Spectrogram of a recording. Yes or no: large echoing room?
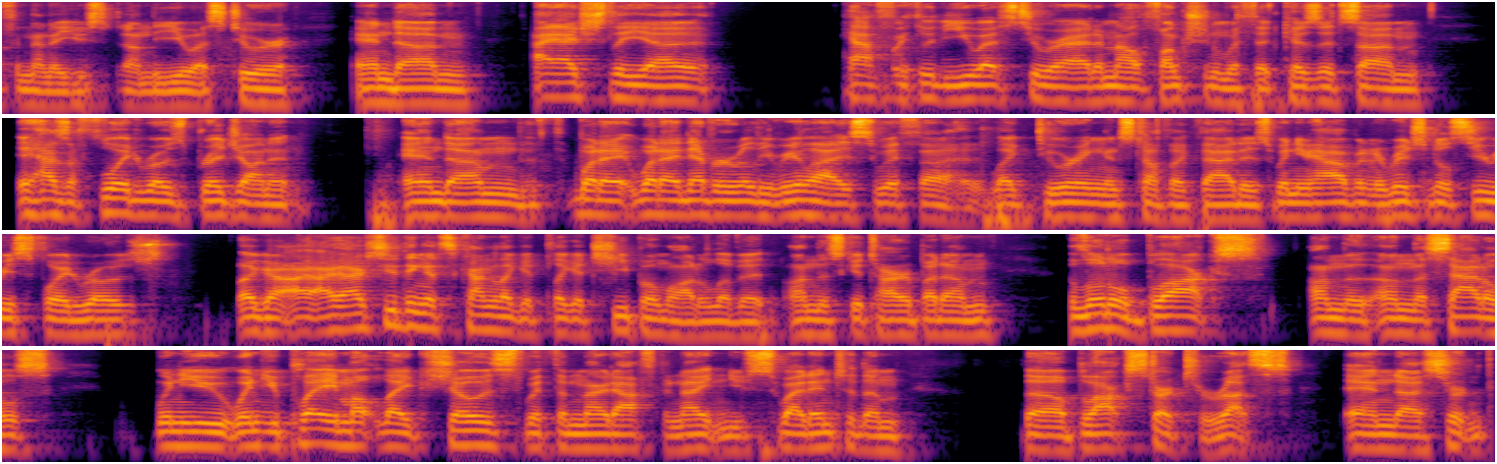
no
